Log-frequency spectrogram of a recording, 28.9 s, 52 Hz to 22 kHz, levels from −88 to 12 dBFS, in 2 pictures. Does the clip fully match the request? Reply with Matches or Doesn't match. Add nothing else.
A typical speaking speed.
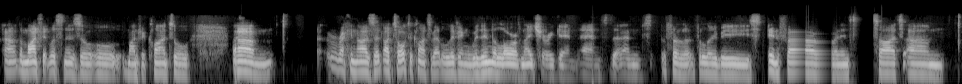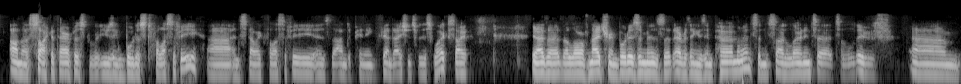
Matches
